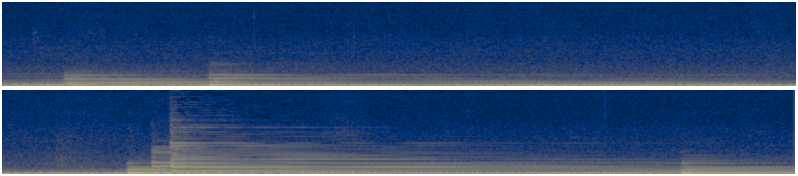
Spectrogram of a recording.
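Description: Slow piano music: sustained chords, a new one struck every one to three seconds, the loudest near five seconds in.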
